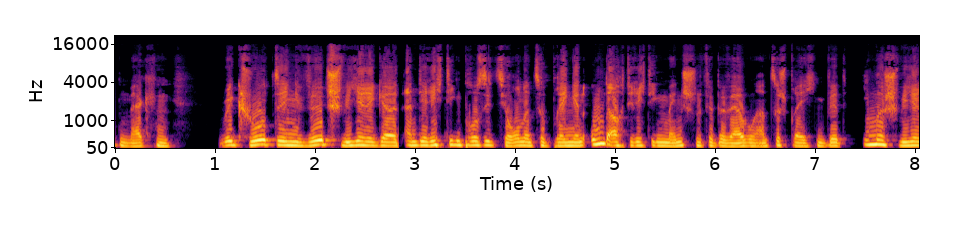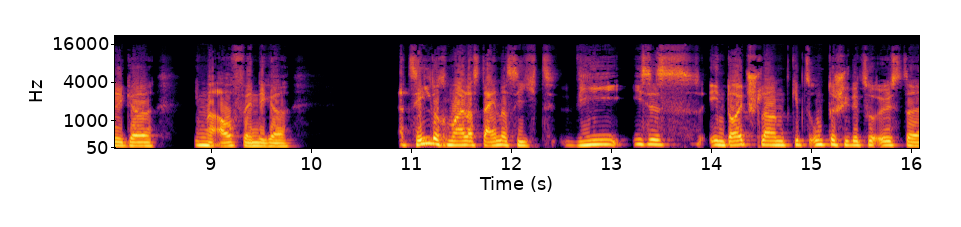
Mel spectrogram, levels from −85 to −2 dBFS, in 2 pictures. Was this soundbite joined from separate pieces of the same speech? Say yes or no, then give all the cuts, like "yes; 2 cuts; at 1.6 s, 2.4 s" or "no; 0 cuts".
yes; 1 cut; at 2.8 s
